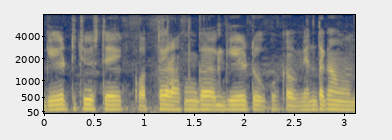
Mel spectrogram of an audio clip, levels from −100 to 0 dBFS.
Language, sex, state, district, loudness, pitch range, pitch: Telugu, male, Telangana, Karimnagar, -16 LUFS, 130-135 Hz, 130 Hz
